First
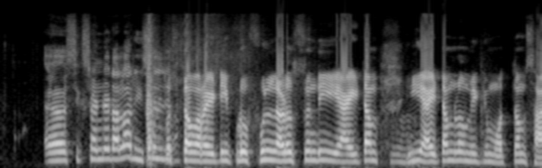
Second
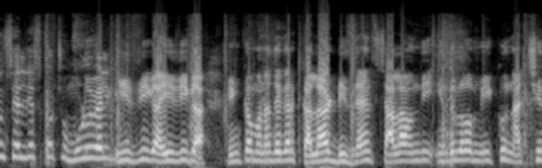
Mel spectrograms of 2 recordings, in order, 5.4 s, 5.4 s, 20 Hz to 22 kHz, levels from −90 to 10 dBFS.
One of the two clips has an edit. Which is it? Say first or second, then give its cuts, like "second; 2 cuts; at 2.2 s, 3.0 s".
first; 1 cut; at 1.7 s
